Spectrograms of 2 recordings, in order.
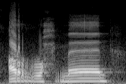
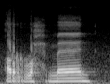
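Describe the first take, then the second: No difference in how they are said.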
